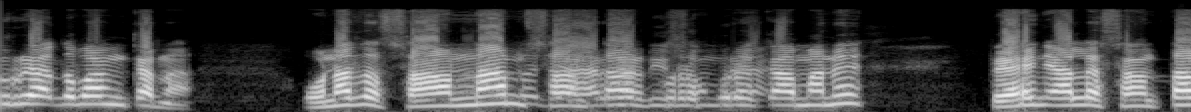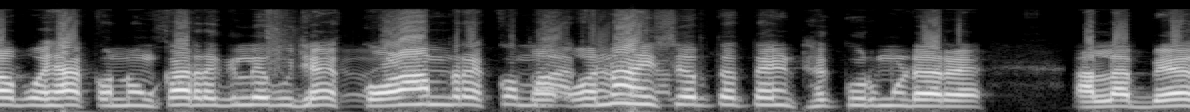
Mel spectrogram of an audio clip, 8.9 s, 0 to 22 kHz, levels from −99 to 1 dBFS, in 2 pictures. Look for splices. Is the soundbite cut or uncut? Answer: cut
